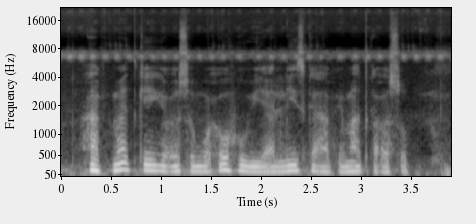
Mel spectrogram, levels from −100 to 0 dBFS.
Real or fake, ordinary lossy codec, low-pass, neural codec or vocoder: real; none; none; none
